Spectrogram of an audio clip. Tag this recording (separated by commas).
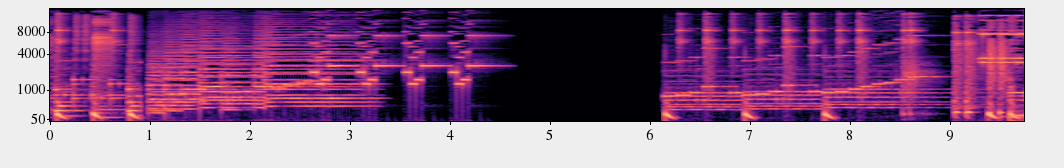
Music, Video game music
